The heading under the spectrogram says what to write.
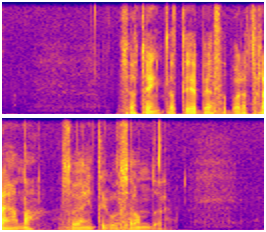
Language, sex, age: Swedish, male, 27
